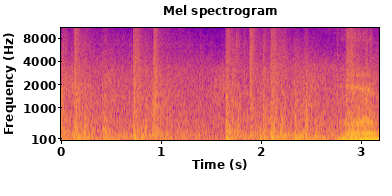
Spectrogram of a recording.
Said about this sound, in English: gets hit by the PTRSD rifle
